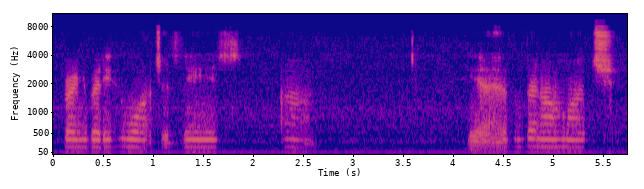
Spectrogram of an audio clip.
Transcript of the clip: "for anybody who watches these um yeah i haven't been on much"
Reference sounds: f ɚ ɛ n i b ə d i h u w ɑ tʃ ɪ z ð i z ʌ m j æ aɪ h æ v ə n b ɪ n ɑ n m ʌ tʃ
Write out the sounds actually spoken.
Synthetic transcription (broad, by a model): f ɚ ɛ n i b ə d i h u w ɑ tʃ ɪ z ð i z ʌ m j æ aɪ h æ v ə n b ɪ n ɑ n m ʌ tʃ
